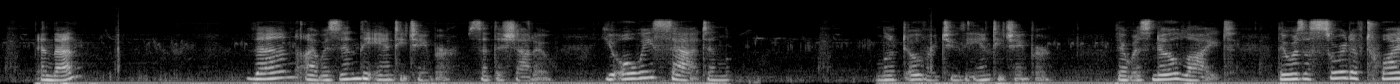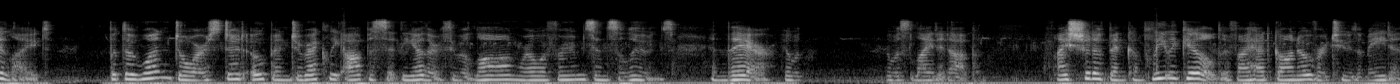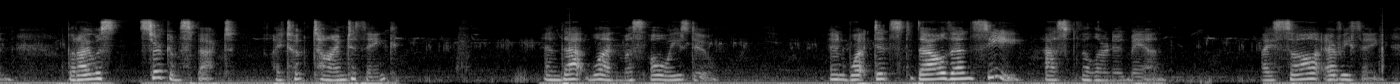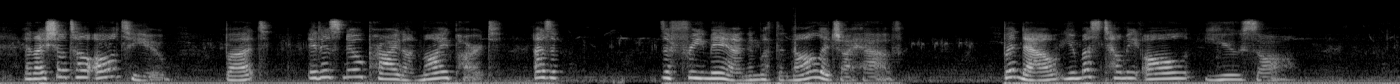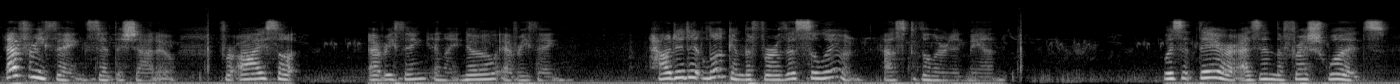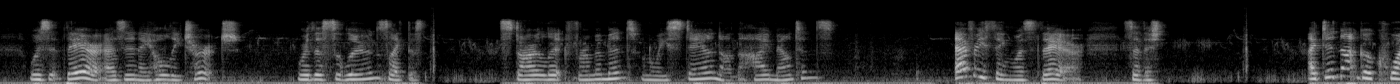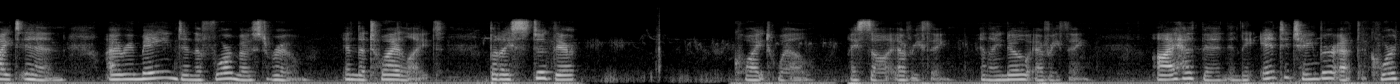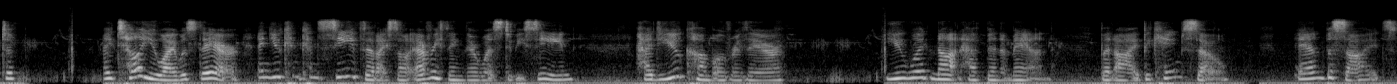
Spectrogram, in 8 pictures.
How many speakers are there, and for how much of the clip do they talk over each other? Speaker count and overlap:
one, no overlap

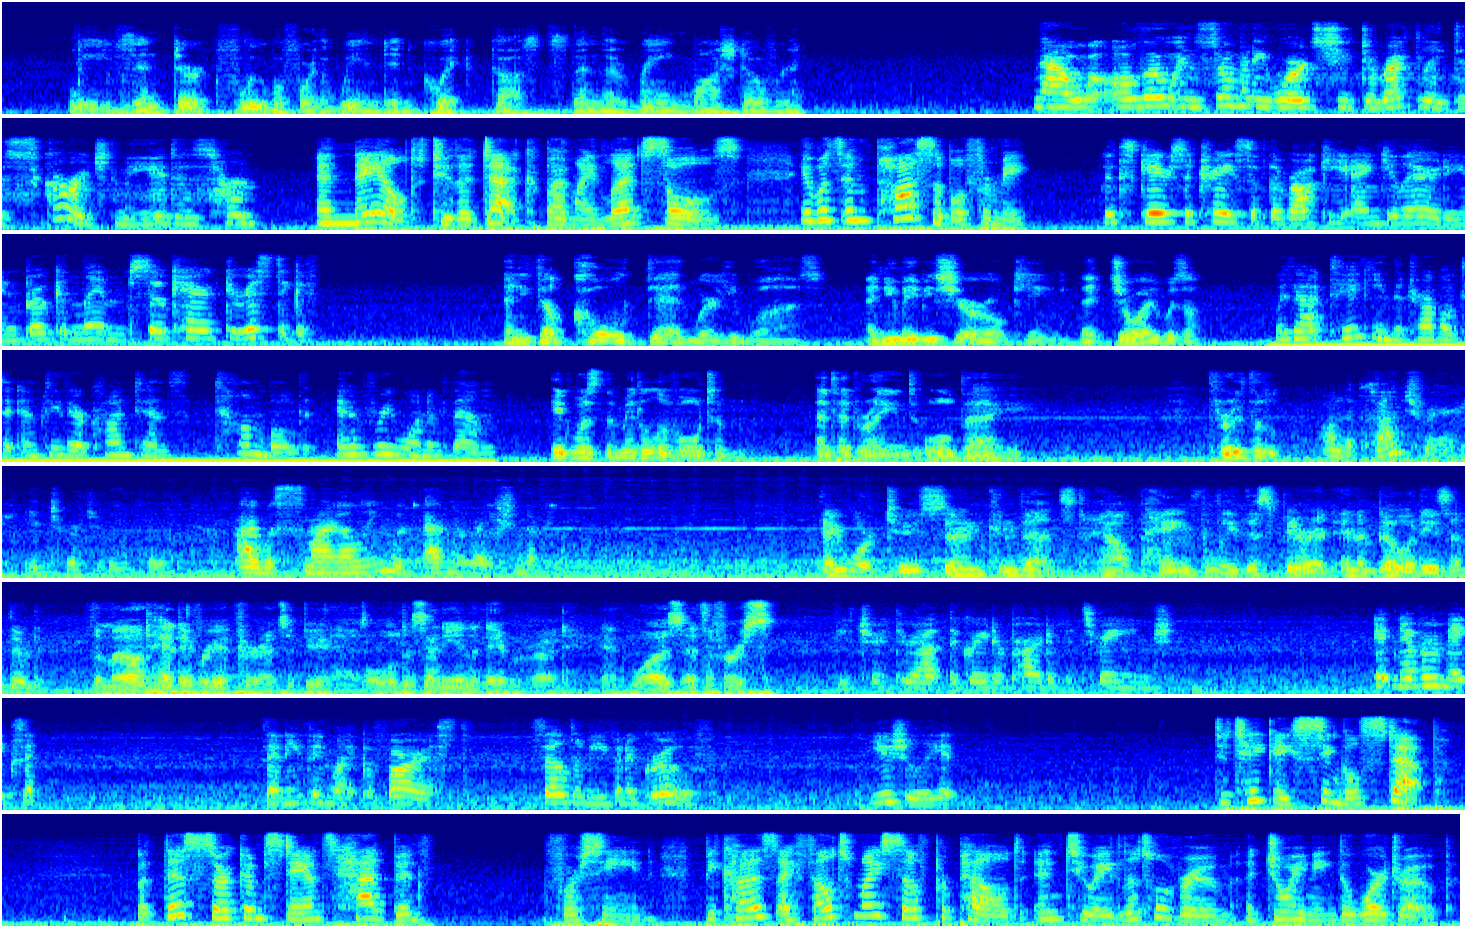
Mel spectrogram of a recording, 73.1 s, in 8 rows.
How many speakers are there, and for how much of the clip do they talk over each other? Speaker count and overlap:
ten, no overlap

